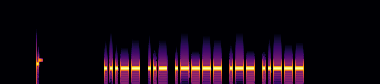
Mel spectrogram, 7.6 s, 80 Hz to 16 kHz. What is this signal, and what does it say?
Morse code, heard as a keyed tone, about 22 wpm, 700 Hz. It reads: 3U1W2
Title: Code Groups - 5 Letter:Numbers - 22wpm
